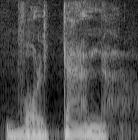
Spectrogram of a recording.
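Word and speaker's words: Volcán: And we listened to their brand new single, Volcan or Volcan, which is how you will pronounce it in beautiful Spanish.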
